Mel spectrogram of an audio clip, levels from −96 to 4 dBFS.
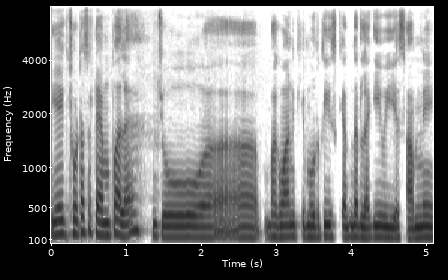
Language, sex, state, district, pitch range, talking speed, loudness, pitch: Hindi, male, Uttar Pradesh, Gorakhpur, 130-145 Hz, 190 wpm, -18 LUFS, 135 Hz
